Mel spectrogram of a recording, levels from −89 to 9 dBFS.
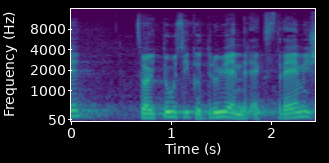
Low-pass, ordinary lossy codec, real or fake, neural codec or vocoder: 14.4 kHz; MP3, 96 kbps; real; none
